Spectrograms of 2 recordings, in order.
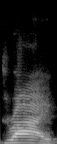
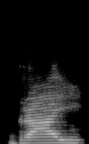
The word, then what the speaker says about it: drive: eight Drive drive then you can listen drive right it's not just dry dry yeah no it's dried okay drive okay so it is very it's very important to pronounce the consonants at the end because sometimes many people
